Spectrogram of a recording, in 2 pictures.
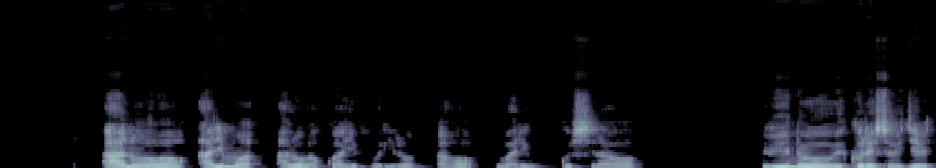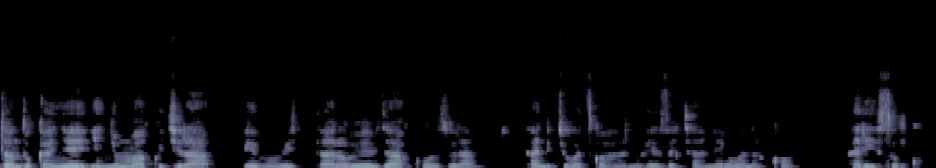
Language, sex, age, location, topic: Kinyarwanda, male, 18-24, Huye, health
